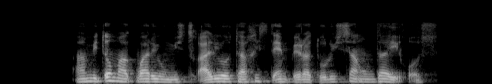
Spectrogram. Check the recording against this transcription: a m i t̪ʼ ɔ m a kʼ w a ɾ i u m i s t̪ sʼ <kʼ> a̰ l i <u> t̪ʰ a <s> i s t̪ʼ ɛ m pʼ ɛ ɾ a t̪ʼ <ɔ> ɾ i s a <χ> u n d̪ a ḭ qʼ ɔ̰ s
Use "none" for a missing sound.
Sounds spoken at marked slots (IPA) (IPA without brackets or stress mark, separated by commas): qʼ, ɔ, χ, u, none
